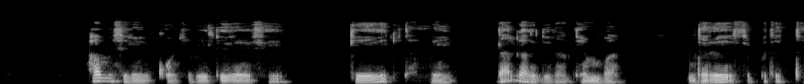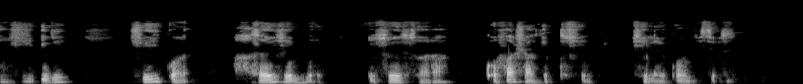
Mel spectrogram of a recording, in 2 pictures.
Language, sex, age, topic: Gamo, male, 18-24, agriculture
